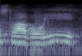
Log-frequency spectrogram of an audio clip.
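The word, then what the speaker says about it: Slavoj: 따라서 슬라브의 지제 이렇게 근데 어 발음대로 하자면은 슬라보이 쥐 이렇게 하시면 되고 그다음에 교육부 표기한 대로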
